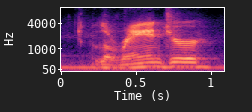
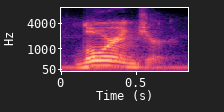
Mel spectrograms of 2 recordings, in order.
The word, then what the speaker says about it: Loranger: How do you say it? Loranger, Louisiana. Kind of sounds like Loranger.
